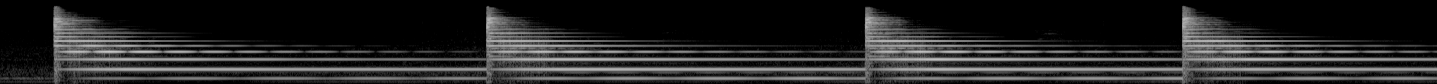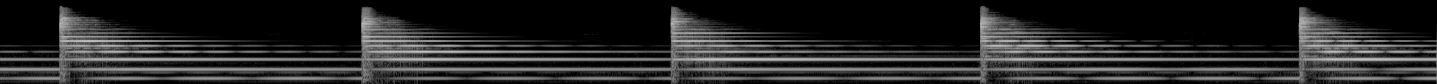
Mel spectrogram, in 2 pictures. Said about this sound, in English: We will now play a 10 bell salute in honor of Scott Hall's career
